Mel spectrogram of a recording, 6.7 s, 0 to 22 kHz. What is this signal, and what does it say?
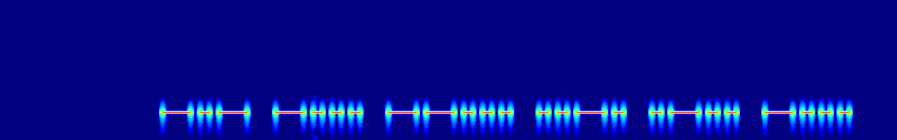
Morse code, heard as a keyed tone, about 17 wpm, 700 Hz. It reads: KB7FLB
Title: USA Call Signs - 3x Character Spacing - 17wpm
